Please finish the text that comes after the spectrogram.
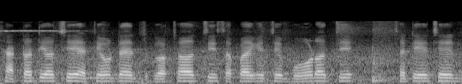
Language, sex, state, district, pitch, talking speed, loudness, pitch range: Odia, male, Odisha, Khordha, 150 Hz, 170 wpm, -16 LUFS, 145-155 Hz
